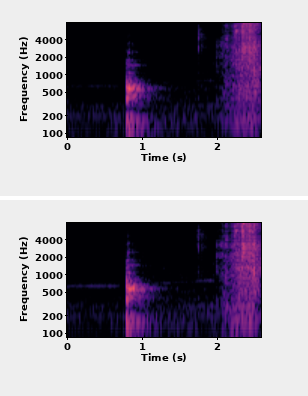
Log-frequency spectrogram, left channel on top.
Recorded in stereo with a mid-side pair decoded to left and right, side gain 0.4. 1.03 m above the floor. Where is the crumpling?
60° right, 2.0 m.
